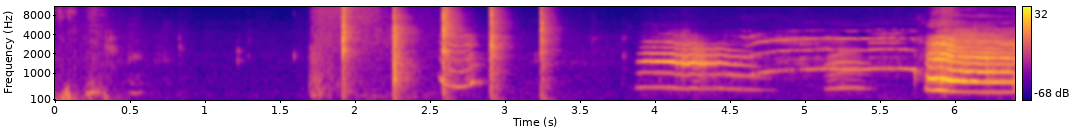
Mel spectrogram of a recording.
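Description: A few short squeaky gasps, then drawn-out, wavering meow-like cries in a high put-on cat voice from about four seconds in, loudest near the end.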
